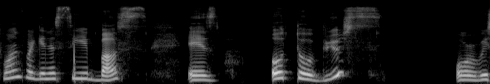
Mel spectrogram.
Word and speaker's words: bus: Bus stop, un arrêt de bus. Un arrêt de bus. So for bus, we do pronounce the S at the end.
